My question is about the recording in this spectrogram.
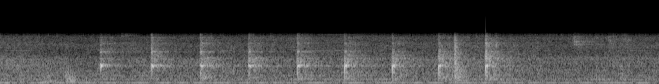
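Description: Repeated hammer blows ringing on metal, about two a second and ten in all, the last few coming a little quicker, over a steady low hum of site machinery.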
